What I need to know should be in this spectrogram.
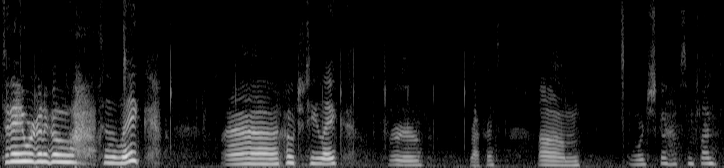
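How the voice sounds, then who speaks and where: A woman's voice: fairly high pitch, measured pace, long pauses, muffled recording. A woman in her thirties chatting casually in a vlog, rambling and emphatic as she works outdoors in her backyard. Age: 30s. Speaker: vlogger.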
